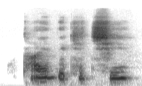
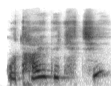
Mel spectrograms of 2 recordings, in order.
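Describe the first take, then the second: First: Slow, drawn-out puzzled murmur; slow musing. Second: Whispered to herself. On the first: Narrator slowly searches her memory for the familiar face. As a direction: linger on each word as memory stirs. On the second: Narrator whispers, trying to place the old woman's face. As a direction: wonder under your breath who she is. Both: Acted.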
